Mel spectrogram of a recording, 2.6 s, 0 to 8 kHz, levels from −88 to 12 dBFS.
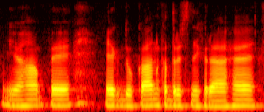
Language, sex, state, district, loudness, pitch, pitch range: Hindi, male, Jharkhand, Garhwa, -19 LUFS, 115 Hz, 115-120 Hz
